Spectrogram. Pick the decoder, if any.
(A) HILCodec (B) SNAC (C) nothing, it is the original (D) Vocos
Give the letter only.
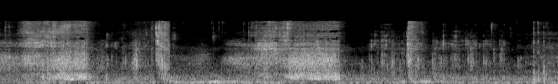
C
